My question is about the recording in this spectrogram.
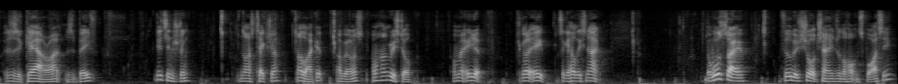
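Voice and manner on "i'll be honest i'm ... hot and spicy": ordinary delivery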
